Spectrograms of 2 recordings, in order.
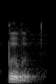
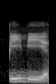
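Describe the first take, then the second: First: Each letter is said as a bare consonant. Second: Each letter is said by its full name. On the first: The speaker calls it right. "p b എന്നാ വായിക്കുക" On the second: The speaker calls it wrong. "പി ബി അല്ല"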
